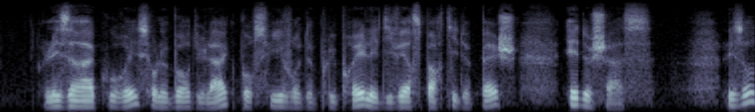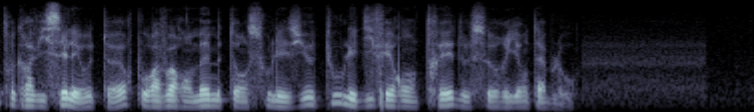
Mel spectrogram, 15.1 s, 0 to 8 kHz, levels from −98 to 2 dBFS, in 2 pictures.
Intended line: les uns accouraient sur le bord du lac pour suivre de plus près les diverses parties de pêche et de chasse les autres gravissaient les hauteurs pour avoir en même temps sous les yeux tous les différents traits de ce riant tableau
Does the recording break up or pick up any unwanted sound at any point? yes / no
no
